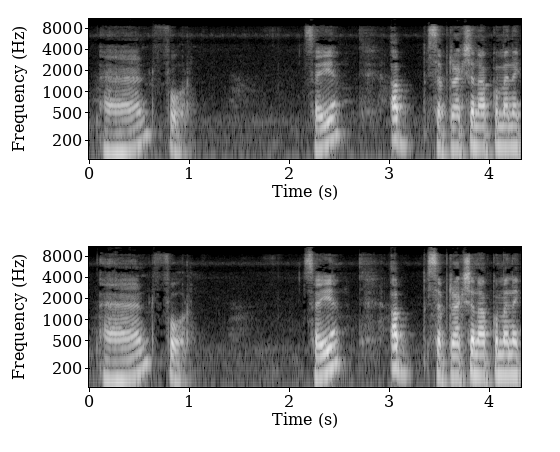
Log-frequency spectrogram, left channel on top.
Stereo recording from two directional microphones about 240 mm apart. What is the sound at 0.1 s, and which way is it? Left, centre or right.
Speech, right.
